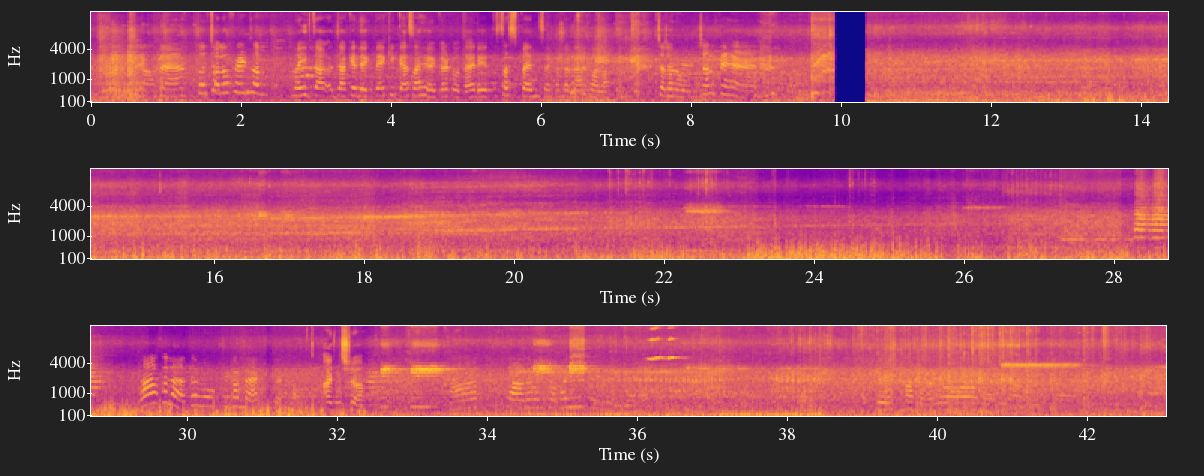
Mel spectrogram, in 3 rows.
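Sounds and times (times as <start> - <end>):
traffic engines rumbling: 0.0 - 43.0
vehicle horns tooting: 22.2 - 23.0, 26.0 - 26.7, 27.3 - 29.0, 32.4 - 33.7, 34.3 - 37.7, 40.7 - 42.1.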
